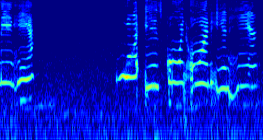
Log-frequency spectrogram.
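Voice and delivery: high slow pet-talk voice. Real, not acted. Owner chatting with the dog in a high voice. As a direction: coo at the dog, teasing.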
